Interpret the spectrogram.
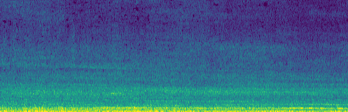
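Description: Electric commuter train running past on the line: a steady rumble of wheels on the rails, with a faint motor whine that comes in about two seconds in and slides a little lower in pitch.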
